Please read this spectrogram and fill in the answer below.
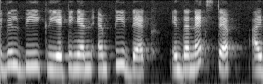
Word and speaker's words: deque: Deck basically is pronounced as deck only, it is not dequeue, and it stands for double-ended queue.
